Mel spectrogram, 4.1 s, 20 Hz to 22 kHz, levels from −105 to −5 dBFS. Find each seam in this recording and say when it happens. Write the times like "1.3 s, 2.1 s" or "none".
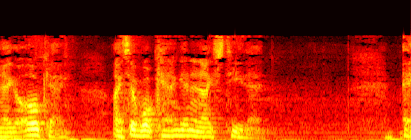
none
